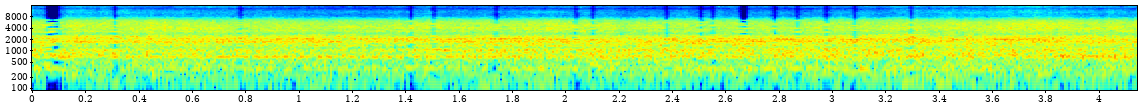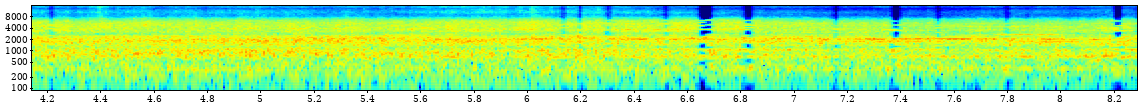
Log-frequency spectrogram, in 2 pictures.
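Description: Norfolk Southern autorack freight cars rolling past at speed: a steady, loud rush and rumble of steel wheels on rail.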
